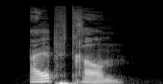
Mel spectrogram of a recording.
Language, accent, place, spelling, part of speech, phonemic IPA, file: German, Germany, Berlin, Alptraum, noun, /ˈalptʁaʊ̯m/, De-Alptraum.ogg
- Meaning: alternative spelling of Albtraum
